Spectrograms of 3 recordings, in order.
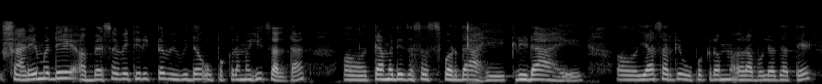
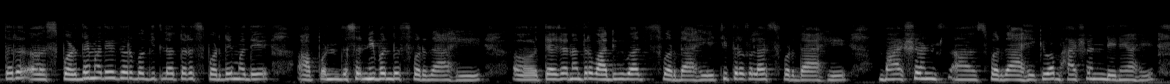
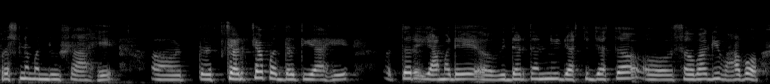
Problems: none marked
